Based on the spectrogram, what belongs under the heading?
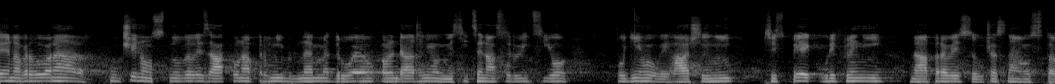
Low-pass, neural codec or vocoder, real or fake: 14.4 kHz; codec, 44.1 kHz, 2.6 kbps, DAC; fake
